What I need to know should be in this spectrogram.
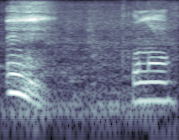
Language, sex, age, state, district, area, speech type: Assamese, male, 60+, Assam, Majuli, urban, spontaneous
